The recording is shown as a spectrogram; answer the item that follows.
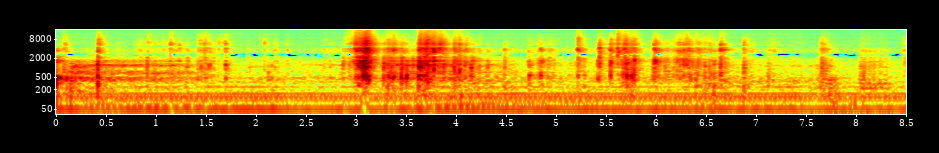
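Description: Foil wrapper of a Pokémon TCG booster pack being torn open and crinkled by hand, in two rustling spells about three and six seconds in.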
